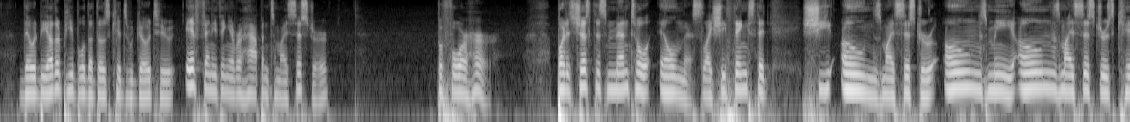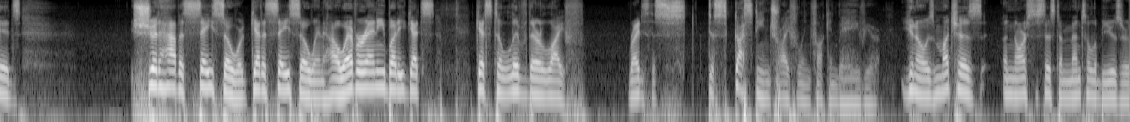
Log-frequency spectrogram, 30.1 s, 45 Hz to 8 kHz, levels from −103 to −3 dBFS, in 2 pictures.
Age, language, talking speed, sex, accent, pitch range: 30-49, English, 145 wpm, male, American, 130-170 Hz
